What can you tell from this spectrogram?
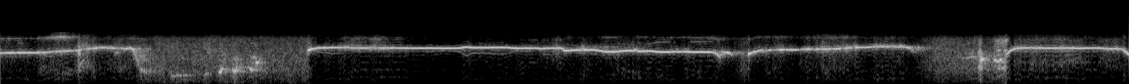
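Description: A loud, high, shrill whistle-like squeal, held for several seconds at a stretch, wavering slightly in pitch and breaking off a few times.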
